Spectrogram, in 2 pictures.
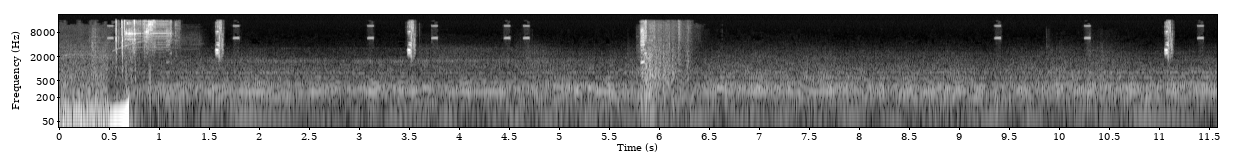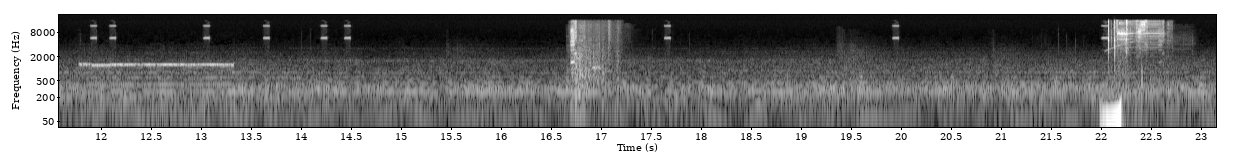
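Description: Short electronic whooshes and clicks sound now and then.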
